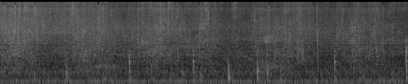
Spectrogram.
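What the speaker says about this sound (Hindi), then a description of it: "ये मैंने एक पूरी काट के डाल दी है और बस थोड़ी सा मैं सौते करूँगी।" A whole chopped jalapeño pepper sautés in a pan, giving a faint, steady sizzle broken by occasional light clicks from stirring.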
